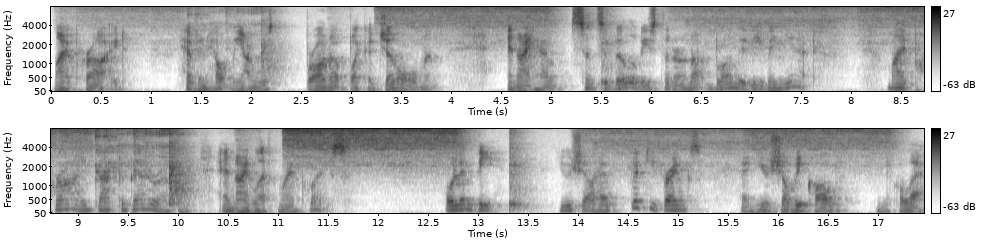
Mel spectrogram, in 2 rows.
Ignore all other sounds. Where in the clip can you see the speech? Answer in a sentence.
The speech can be heard from 0.0 to 11.7 s, from 12.7 to 13.2 s and from 13.8 to 17.4 s.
